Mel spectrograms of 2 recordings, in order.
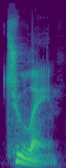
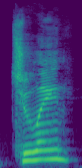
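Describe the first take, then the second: First: Tulane said with a flat falling end; Tulane, first way. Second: Tulane? rising sharply as a question; Tulane? said with a high questioning lift; Tulane, second way. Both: Shown as a demonstration. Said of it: "Will, my pronunciation".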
